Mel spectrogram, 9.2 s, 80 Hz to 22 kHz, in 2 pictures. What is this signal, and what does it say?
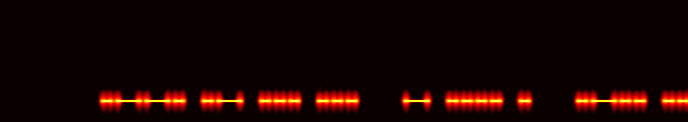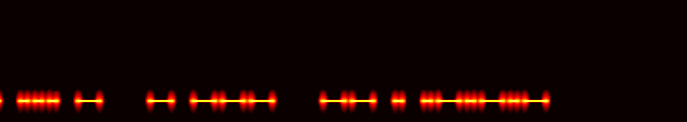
Morse code, heard as a keyed tone, about 25 wpm, 700 Hz. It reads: PASS THE LIST TO ME.
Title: Sentences from Top 1000 Words - Review Part 2 - 25wpm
